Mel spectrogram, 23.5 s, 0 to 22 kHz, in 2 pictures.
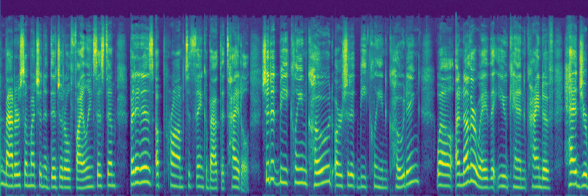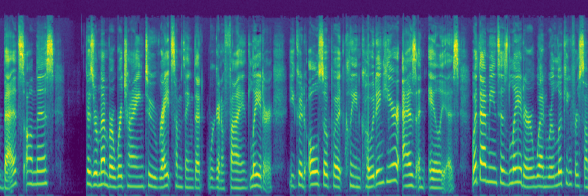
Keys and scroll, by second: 17.8-19.6 typing, 22.1 Return, 22.3 Return, 22.5-23.5 typing.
